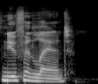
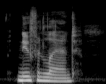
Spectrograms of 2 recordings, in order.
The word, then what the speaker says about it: Newfoundland: It's Newfoundland. – Newfoundland? – Newfoundland. – Okay. – That's my understanding since I really like Great Big Sea, the band, and they're from Newfoundland, and that's how they say it.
